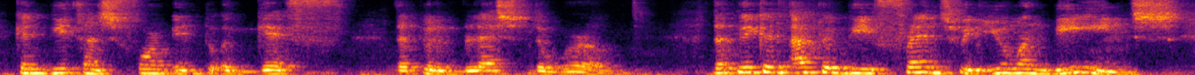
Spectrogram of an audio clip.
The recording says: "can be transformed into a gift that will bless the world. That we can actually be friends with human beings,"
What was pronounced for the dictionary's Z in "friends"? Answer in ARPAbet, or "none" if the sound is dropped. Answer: S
